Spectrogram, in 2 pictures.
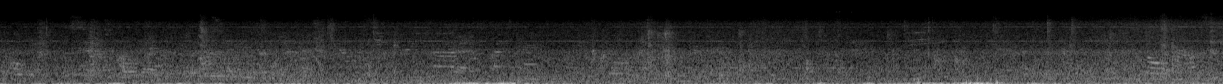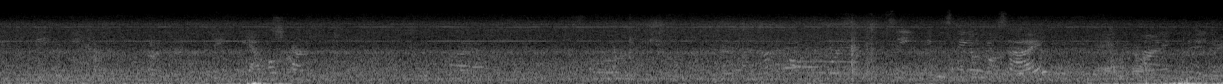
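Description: A steady ventilation hum runs throughout.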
